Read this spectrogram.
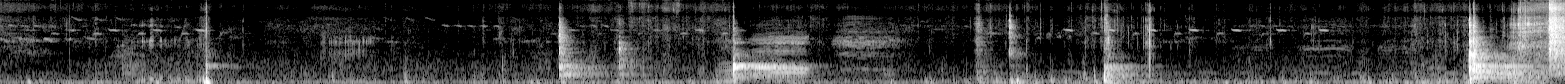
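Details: Zwartbles ewes and ewe lambs calling at morning feeding on a regenerative farm in County Kilkenny, Ireland, misty spring morning; several loud, harsh bleats at irregular intervals, with sharp knocks between them and faint birds.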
